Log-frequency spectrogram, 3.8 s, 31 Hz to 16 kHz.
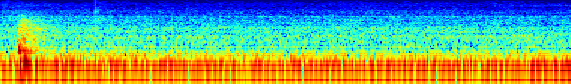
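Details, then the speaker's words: Beko HCA62541B kitchen range hood fan on level 1, almost inaudible: low, even hum with soft airflow rush, no rattles or pulsing; fan running healthy on lowest speed. "Prawie nie słychać. I czwórka."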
